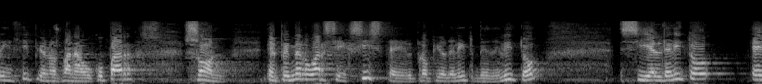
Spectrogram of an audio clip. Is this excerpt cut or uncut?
cut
